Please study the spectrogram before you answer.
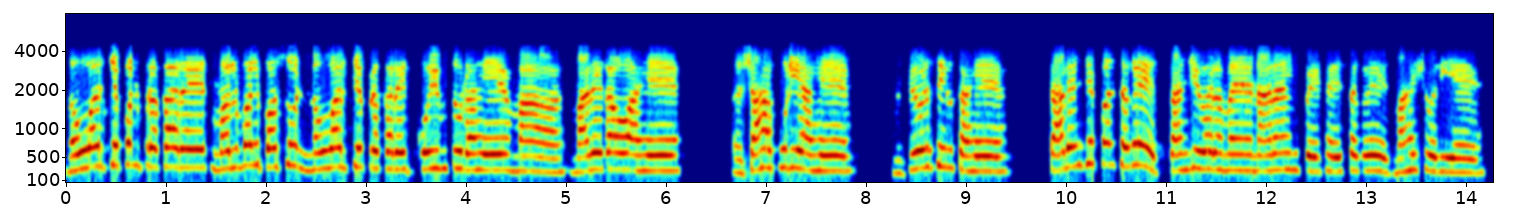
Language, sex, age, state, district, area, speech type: Marathi, female, 45-60, Maharashtra, Nanded, urban, conversation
